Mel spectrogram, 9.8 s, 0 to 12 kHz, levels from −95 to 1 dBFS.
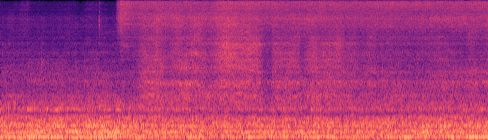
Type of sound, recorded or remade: remade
